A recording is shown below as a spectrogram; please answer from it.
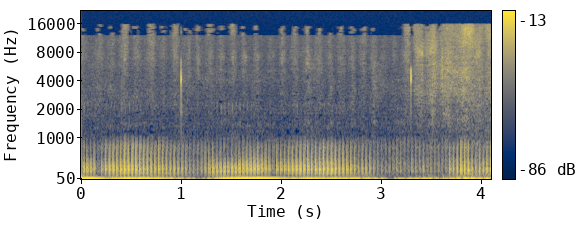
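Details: Purring from Rangi, the youngest pet cat, recorded indoors up close for ASMR: a steady low rumbling purr pulsing in breath-length swells, with faint clicks and a soft high hiss above.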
